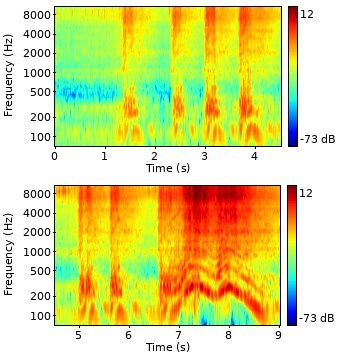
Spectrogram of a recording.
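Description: A motorcycle engine revs in short bursts, then in longer rising and falling revs.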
